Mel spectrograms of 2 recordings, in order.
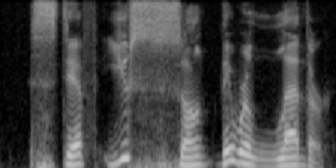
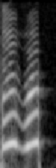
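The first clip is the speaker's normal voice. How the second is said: sharp high beep noise; loud squeaky mock beep; radio beep imitation; 9 dB louder than usual. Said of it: "like, a little boop".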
